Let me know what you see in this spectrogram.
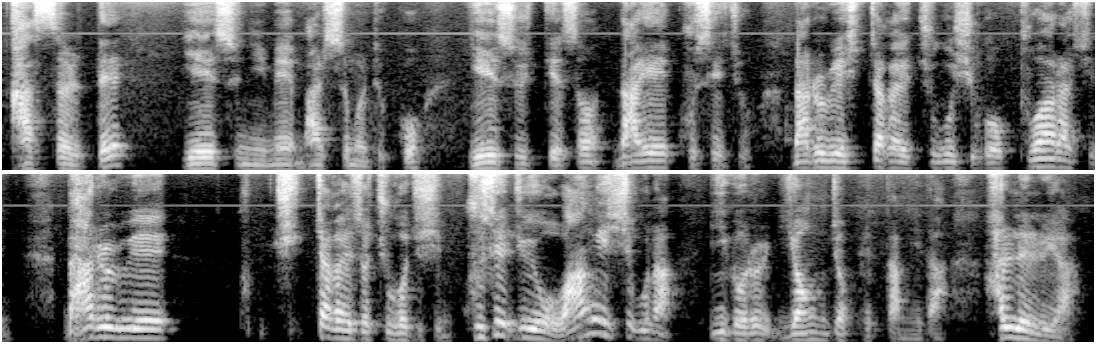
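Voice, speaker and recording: Male pastor, sermon storytelling, husky edge, very lively pitch, acts out quotes. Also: moderate pace. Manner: storytelling with acted quotes, exclaiming.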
